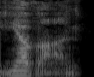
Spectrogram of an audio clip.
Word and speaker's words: Yvonne: See, this entire time, everyone's been pronouncing her name Yvonne, but it's actually Yvonne.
